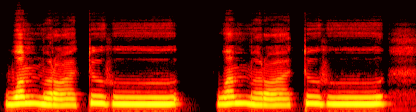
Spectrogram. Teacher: the ha is having the inverted dhamma, so we will stretch it up to one alif.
